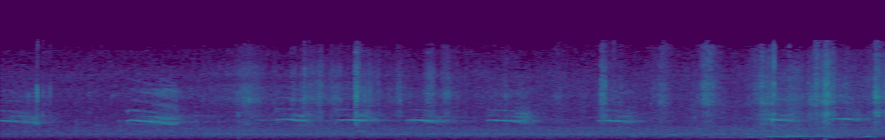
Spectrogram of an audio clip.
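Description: A bird chirping again and again: short, slightly falling chirps about once a second, over a steady outdoor hiss of woodland ambience. From about seven seconds in, lower steady-pitched notes join.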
